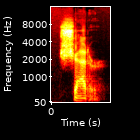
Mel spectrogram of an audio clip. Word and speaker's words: shatter: And we see the fast D sound again, with a double T making the fast D sound.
